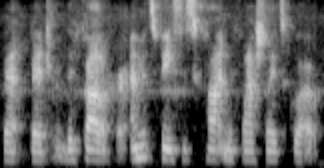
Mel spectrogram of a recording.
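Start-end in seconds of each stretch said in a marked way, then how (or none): none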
